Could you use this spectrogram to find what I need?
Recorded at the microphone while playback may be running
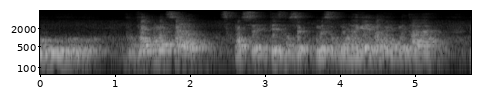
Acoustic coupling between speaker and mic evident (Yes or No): Yes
